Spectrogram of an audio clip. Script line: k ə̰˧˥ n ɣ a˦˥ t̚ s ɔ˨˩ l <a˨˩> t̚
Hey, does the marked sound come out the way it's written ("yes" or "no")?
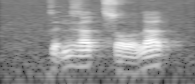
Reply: no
